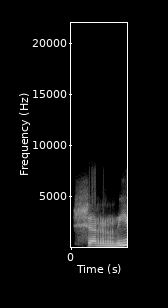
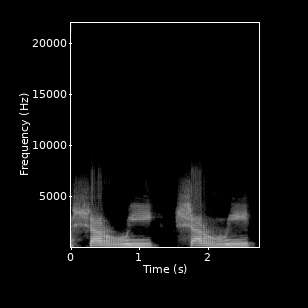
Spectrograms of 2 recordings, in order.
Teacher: मैं वहां पर रॉ को मुखफ्फम या मोटा पढ़ रही हूं, जो कि गलत हो जाएगा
